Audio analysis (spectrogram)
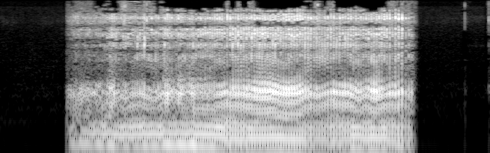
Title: Moo snoring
